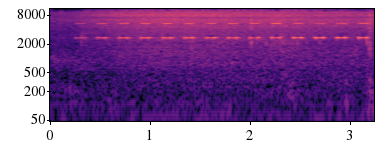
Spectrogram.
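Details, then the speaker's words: Aquasana UV water sterilizer, just over a year after installation, reset failed: rapid steady high-pitched beeping, about four a second, alarm signalling a UV lamp failure; fix is replacing the bulb. "This is what the unit sounded like, the alarm. So this is what prompted me to do this whole video."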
